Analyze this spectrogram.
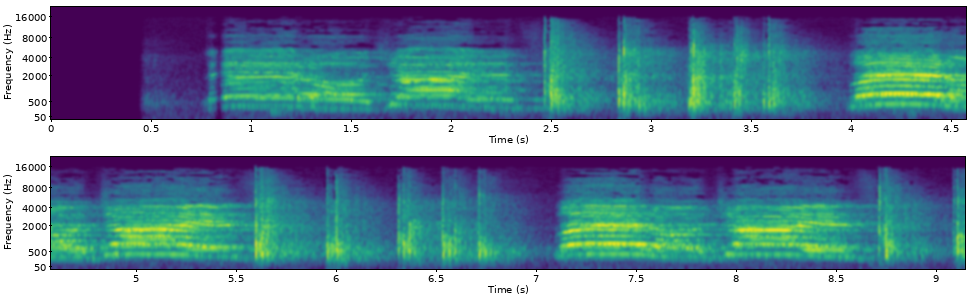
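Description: Group of cheerleaders chanting a timeout cheer in unison, starting under a second in, with sharp hits between the chanted phrases.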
